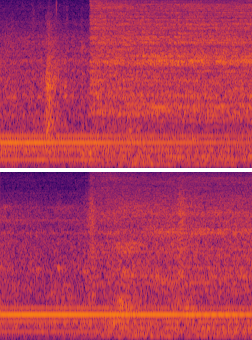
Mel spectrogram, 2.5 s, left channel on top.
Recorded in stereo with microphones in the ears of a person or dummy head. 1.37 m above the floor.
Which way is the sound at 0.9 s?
65° left (ahead or behind).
